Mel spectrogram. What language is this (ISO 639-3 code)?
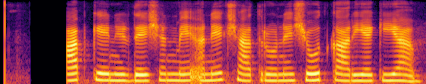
san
